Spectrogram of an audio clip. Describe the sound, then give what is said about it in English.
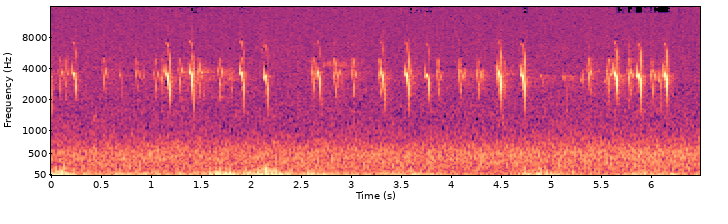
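A male wild bird calls in quick bursts of sharp, high chirps repeated steadily throughout, clear above a low rumbling background, with no talking. “I see a female. And that's the male calling there.”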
